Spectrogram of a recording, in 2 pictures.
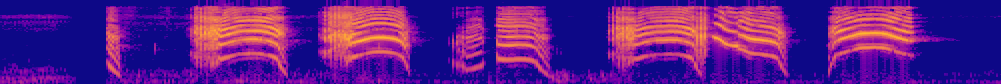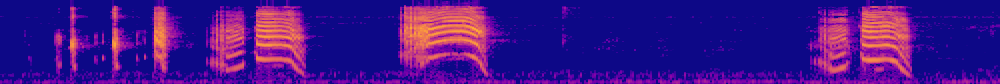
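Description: A parrot gives loud, harsh, arching screeches in quick bursts with brief pauses between them.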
